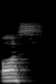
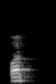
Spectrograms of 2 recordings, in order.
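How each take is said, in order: First: The word ends with an s sound. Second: The word ends with a t sound. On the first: The speaker calls it wrong. "Dibacanya bukan os" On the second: The speaker calls it right. "melainkan ot"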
